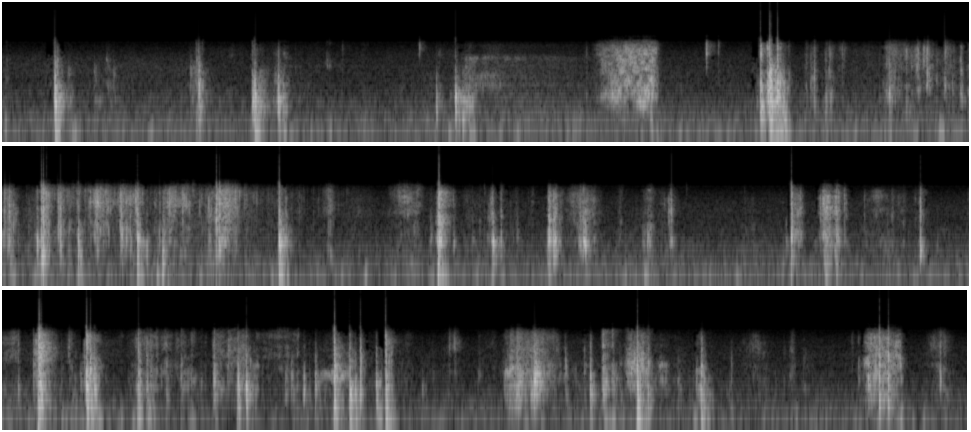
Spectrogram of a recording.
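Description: A trading card box being opened and its contents handled by hand: irregular rubbing, scraping and crackling of cardboard and packaging, with many sharp clicks and taps.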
